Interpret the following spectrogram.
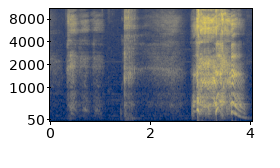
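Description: A man coughing and clearing his throat: a few short coughs, then a longer, louder bout near the end.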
